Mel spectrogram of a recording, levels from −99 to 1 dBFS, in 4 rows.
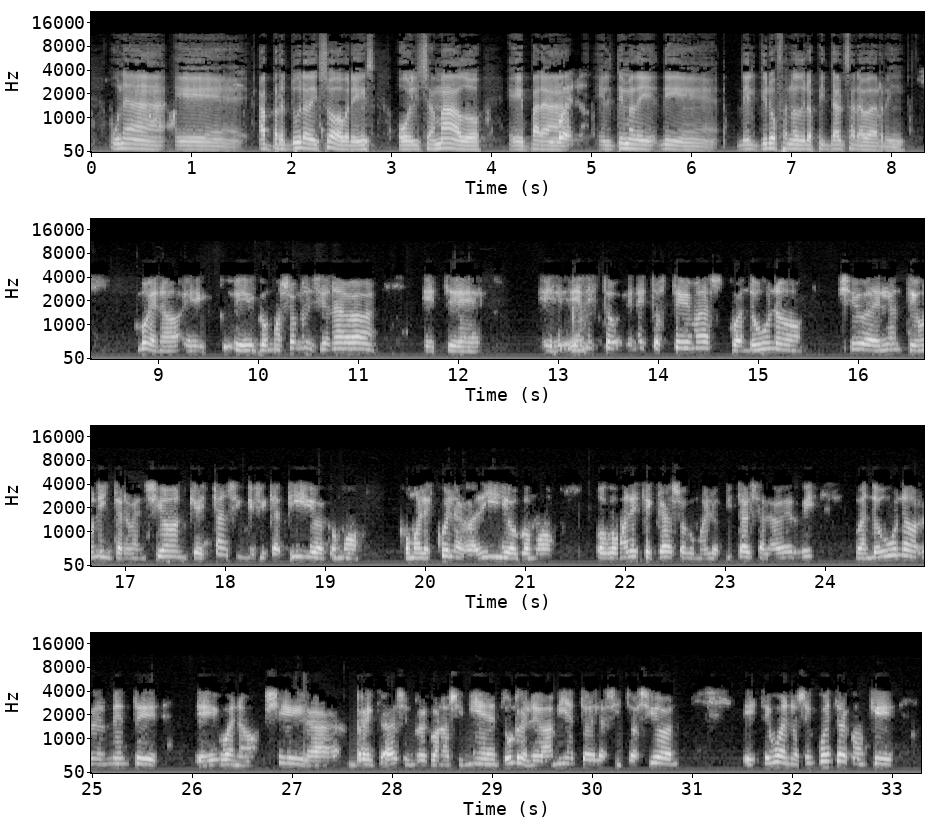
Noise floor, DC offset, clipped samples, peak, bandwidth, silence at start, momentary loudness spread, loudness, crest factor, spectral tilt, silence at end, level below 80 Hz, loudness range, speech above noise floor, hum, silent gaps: -50 dBFS; under 0.1%; under 0.1%; 0 dBFS; 11.5 kHz; 0.2 s; 8 LU; -19 LUFS; 18 dB; -5 dB/octave; 0.3 s; -48 dBFS; 3 LU; 31 dB; none; none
